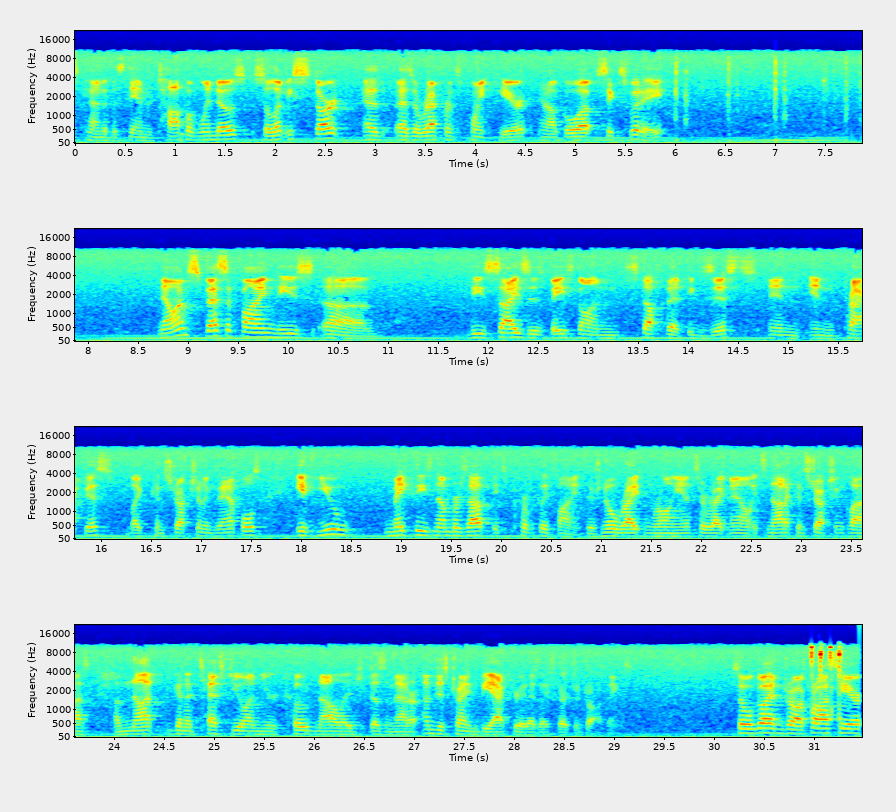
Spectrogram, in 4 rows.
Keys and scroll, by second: 5.7 6, 7.8 Return.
